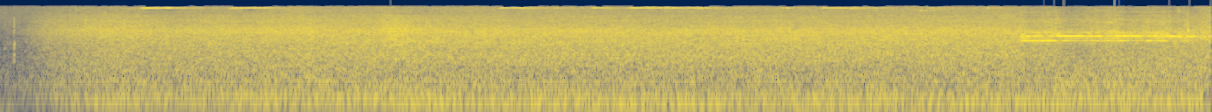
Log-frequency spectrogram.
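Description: Dense road traffic, mostly motorcycles and cars on a busy city street, picked up as a steady wash of noise on a roadside microphone. It fades in over about the first second and then holds steady.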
